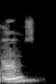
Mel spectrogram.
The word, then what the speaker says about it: Omsk: Omsk?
